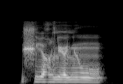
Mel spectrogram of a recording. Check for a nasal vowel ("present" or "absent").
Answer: present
